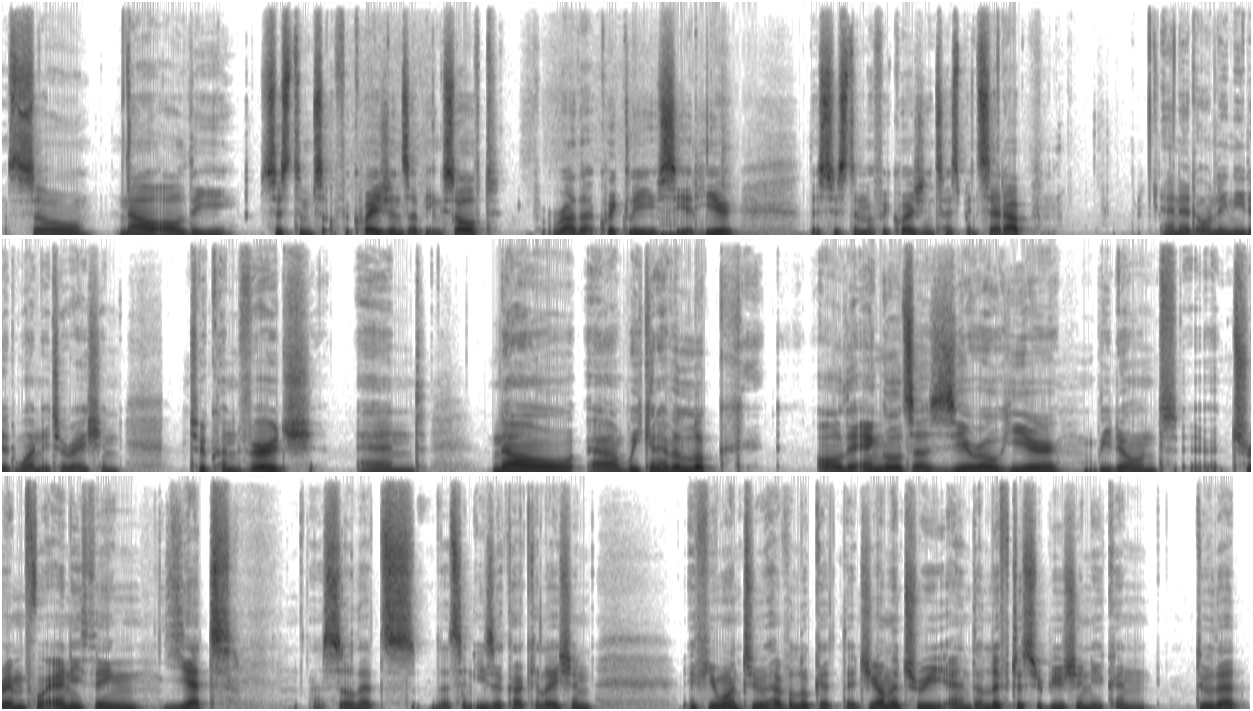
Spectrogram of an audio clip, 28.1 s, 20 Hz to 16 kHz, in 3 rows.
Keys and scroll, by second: 23.8 g, 24.4 Return.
